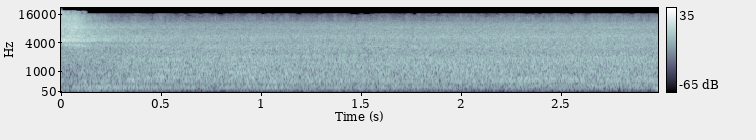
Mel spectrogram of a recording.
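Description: Heavy rain pours down at Shepherd House International in a dense, steady roar of hiss, unbroken and fairly loud throughout, with no voices.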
